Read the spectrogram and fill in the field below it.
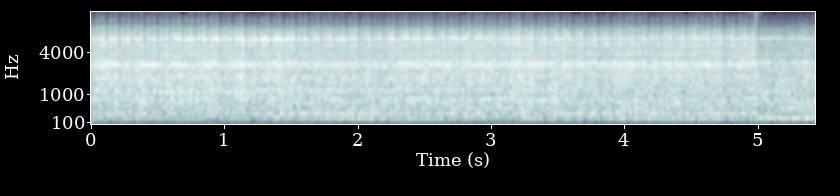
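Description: A workshop machine runs loud and steady, a dense continuous mechanical buzz with a rapid hammering texture, close by and unbroken, with a slight change in tone near the end; no one speaks.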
